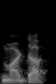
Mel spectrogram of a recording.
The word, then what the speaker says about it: Marduk: After the Great Flood, Amun-Ra, aka Marduk, he's known as Marduk in the Bible, M-A-R-D-U-K. Some people say Marduk, depending on how you want to pronounce his name.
